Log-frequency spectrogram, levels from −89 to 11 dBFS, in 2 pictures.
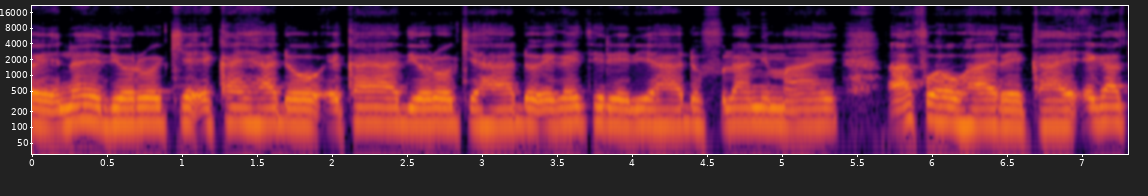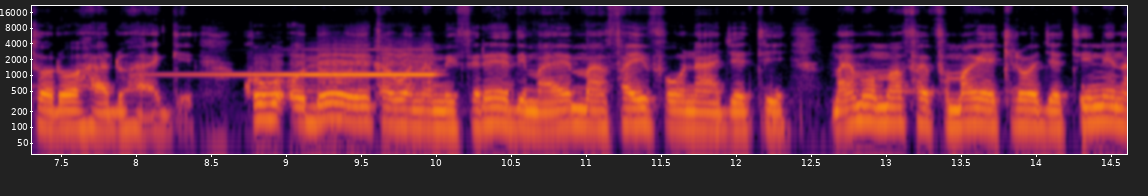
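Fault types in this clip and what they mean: Loudspeaker feedback squeal: A microphone is picking up its own loudspeaker, and the loop gain tops one at 1 kHz. From 7.95 s a pure 1 kHz tone swells over about a second and a half. It peaks roughly 5 dB above the speech and stops at 10.10 s.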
